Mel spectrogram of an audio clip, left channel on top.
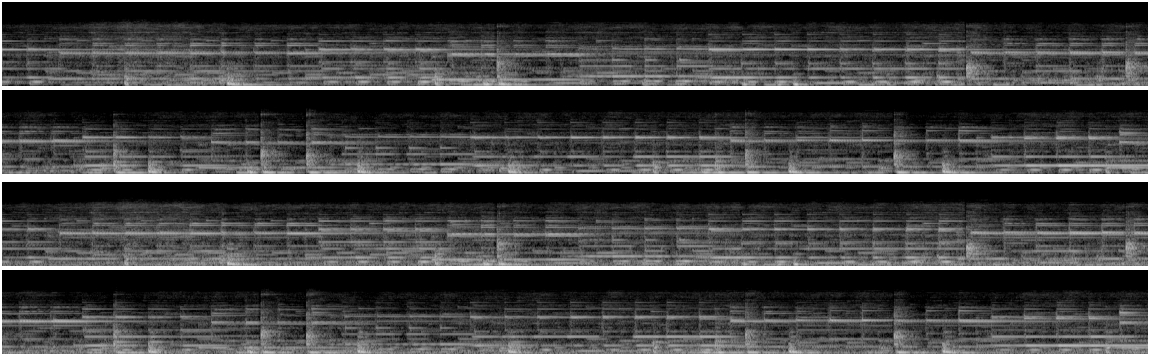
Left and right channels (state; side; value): noise; right; rumble, 14 dB below the sound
